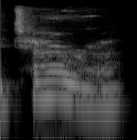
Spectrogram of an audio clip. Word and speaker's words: Tara: When I refer to myself, you'll mostly hear me say Tara.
